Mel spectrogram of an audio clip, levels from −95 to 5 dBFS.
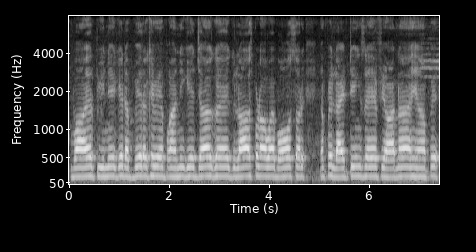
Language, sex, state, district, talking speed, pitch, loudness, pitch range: Hindi, male, Maharashtra, Mumbai Suburban, 210 wpm, 165 Hz, -12 LUFS, 160-170 Hz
